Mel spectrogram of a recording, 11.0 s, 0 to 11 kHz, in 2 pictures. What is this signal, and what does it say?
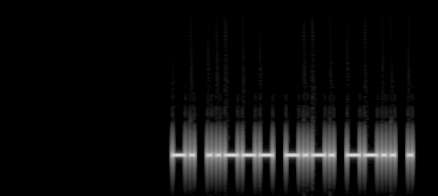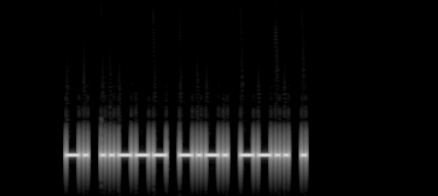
Morse code, heard as a keyed tone, about 22 wpm, 700 Hz. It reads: N2CZE N2CZE
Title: USA Call Signs - 5 Characters - Repeated 2x - 22wpm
